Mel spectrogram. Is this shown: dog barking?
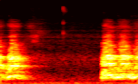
yes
